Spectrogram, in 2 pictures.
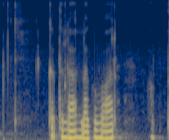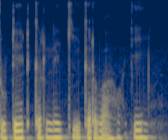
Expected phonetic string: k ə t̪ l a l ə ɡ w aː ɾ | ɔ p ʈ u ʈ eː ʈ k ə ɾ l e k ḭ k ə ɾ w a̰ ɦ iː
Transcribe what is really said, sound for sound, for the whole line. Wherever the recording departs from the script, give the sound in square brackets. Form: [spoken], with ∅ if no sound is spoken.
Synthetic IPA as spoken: k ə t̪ l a l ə ɡ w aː ɾ | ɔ p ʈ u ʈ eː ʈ k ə ɾ l e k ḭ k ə ɾ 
